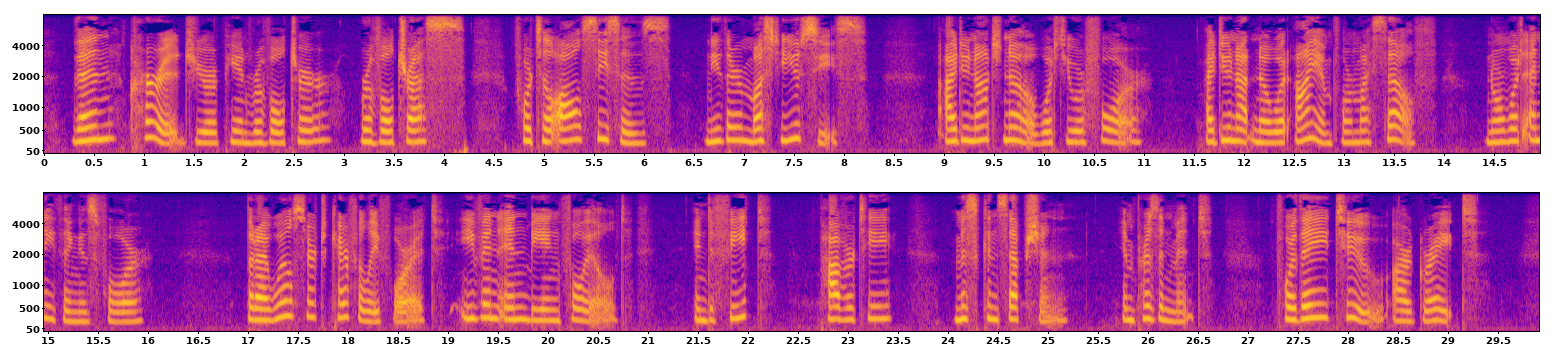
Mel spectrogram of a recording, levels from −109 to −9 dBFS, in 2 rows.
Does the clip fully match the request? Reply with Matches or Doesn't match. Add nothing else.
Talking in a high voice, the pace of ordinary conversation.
Doesn't match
